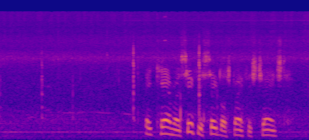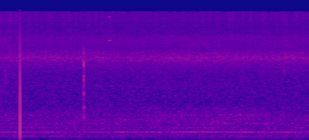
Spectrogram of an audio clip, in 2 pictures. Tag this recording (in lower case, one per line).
speech
outside, rural or natural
